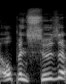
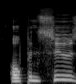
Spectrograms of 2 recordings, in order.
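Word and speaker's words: openSUSE: open soos are wrong is it open souza or open sues because somebody said that's what i thought that's the way i've always said it but apparently open sues is the way they're supposed to pronounce it i don't know i thought it was open souza um so uh some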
